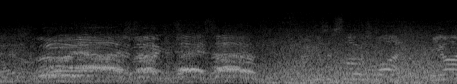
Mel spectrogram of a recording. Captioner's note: trainees shouting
